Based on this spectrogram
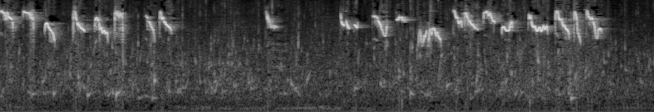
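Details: Mountain white-eye (pleci monty) song used as a lure to provoke a bird to sing; quick high whistled chirps in bursts, a short pause with a single note, then a longer run of sharply falling whistles.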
